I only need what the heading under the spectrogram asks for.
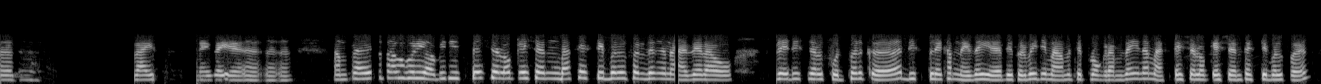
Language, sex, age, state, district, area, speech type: Bodo, female, 30-45, Assam, Udalguri, urban, conversation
